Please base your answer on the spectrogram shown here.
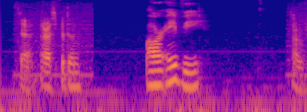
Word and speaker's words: Ravatan: His name is Ravatan. I'll relay that name. Oh. Or I'll spell it out. RAVATAN. Ravatine.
